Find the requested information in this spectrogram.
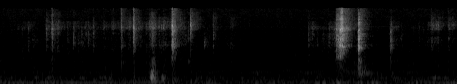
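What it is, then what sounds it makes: Dry soap bar being shaved. A metal blade scrapes and shaves along the edge of a solid, dry, palm-sized yellow laundry soap bar held in the left hand, and curls of soap pile up below. The sound is a quiet series of short, bright, crisp scraping strokes with almost no ring, with about nine distinct cuts and the loudest near the end.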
